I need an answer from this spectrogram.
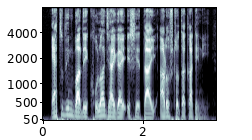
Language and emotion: Bengali, neutral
